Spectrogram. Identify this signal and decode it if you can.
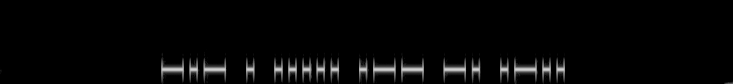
Morse code, heard as a keyed tone, about 20 wpm, 700 Hz. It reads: KE5WNL
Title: Speed Racing - USA Call Signs 17wpm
